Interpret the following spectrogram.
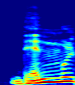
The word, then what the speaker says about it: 냇물: 자, 예를 들어 내와 물이 합쳐집시다. 여기서 니은 첨가는 발음상의 첨가입니다. 발음할 때 어떻게 돼요? 냇물 되죠? 냇물 됩니다. 냇물.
